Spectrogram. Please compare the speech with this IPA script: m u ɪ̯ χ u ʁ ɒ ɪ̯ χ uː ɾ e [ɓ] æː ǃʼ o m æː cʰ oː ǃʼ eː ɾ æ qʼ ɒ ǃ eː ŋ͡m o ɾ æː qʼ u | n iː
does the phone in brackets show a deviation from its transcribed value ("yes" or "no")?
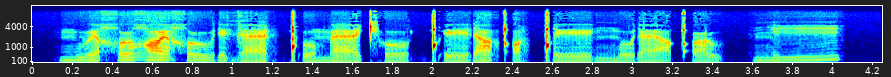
yes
